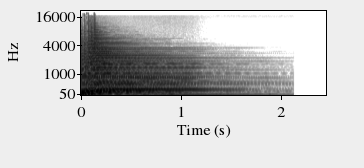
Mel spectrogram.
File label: Gb Major 7th Suspended 2nd, Guitar Open G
